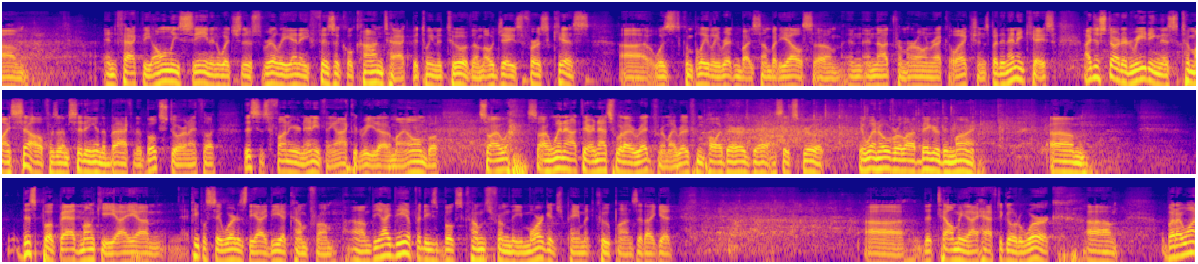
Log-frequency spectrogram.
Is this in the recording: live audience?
yes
